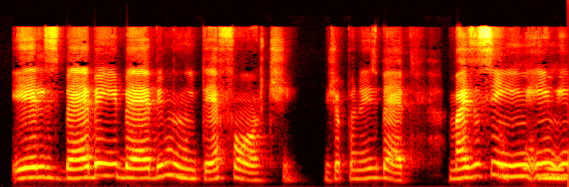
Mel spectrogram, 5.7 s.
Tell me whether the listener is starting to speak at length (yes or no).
no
